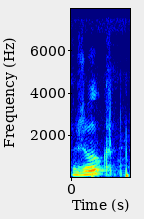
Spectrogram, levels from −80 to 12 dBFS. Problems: none marked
